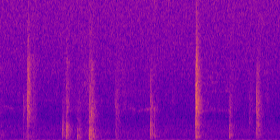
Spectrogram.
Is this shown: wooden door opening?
yes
